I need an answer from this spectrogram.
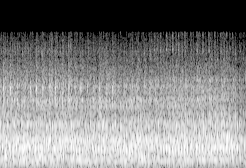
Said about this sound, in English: just gradually aim the overlocker off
